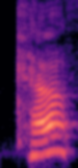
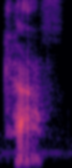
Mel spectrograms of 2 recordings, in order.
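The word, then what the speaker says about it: كاف: off is back here calf is just slightly before it right a little bit before it and because it's slightly before it we can lower the back of our tongue to allow that distinct sound for the letter calf recognizing the letter calf well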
